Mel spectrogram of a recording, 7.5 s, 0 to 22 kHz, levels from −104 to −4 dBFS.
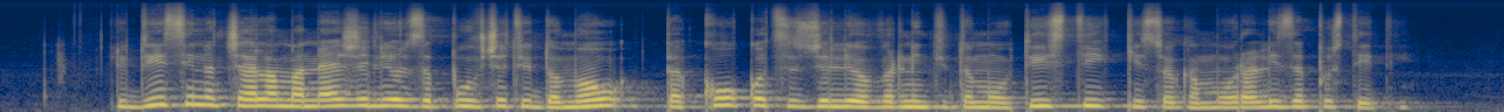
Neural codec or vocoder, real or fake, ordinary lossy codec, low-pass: autoencoder, 48 kHz, 128 numbers a frame, DAC-VAE, trained on Japanese speech; fake; none; 19.8 kHz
